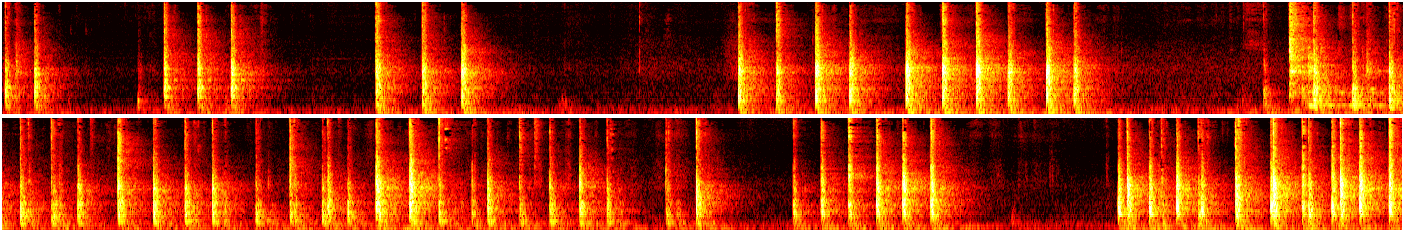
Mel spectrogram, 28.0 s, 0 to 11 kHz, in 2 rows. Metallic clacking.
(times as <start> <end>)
12.8 14.0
